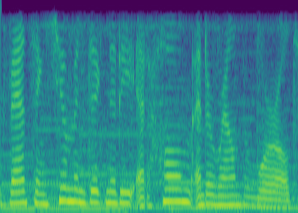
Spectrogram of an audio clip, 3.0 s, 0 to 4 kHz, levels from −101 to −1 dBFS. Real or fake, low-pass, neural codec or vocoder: real; 3.6 kHz; none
